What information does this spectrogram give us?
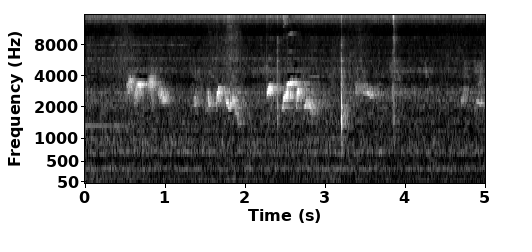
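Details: Red-whiskered bulbul used as a decoy bird for trapping fighting birds, giving short, bright warbled phrases of rising and falling whistles over about three seconds, then a few softer notes against a faint steady background hiss.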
